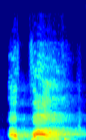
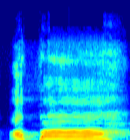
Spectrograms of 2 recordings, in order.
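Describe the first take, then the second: First: It is said in a warm, friendly tone. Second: It is said in a coy, cutesy tone.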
